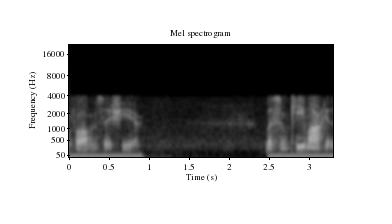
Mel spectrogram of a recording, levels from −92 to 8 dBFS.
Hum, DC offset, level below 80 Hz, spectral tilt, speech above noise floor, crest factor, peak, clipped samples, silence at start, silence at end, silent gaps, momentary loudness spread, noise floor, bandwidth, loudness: none; under 0.1%; -48 dBFS; -2 dB/octave; 36 dB; 22 dB; -10 dBFS; under 0.1%; 0 s; 0 s; none; 16 LU; -66 dBFS; 4.2 kHz; -32 LUFS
